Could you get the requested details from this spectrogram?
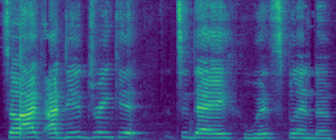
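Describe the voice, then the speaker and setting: A woman's voice: fairly high pitch, steady tone, a little slow, a bit bright. A woman in her forties recording a personal video diary, talking to viewers in an earnest, preacherly way and repeating phrases for emphasis. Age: 40s. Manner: addresses viewers directly as "y'all". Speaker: vlogger.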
